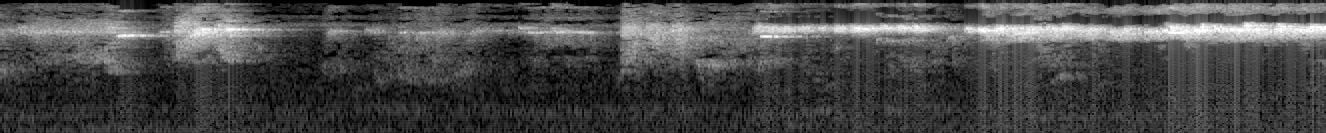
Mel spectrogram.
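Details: Piercing, high-pitched chattering of a blue-crowned hanging parrot calling in 'gacor' fashion, uneven bursts building to a sustained, loud shrill trill in the final seconds.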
